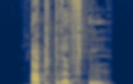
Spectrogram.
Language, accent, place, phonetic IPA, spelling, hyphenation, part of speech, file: German, Germany, Berlin, [ˈapˌdʁɪftn̩], abdriften, ab‧drif‧ten, verb, De-abdriften.ogg
- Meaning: 1. to drift off course 2. to lapse, to fall into, to get caught up in a state or environment framed as negative 3. to go off course, to go off-topic (of a discussion)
